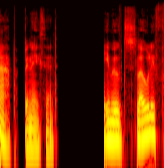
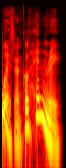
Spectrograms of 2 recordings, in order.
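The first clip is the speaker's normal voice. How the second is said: higher-pitched, cheerful question; lilting query; 7 semitones higher than usual. A narrator's reading. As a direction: call it out lightly and gaily. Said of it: "she called gaily".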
